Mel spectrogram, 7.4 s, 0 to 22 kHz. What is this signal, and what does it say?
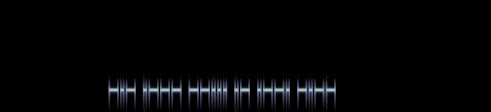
Morse code, heard as a keyed tone, about 28 wpm, 700 Hz. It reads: KJ7APY
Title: USA Call Signs - 6 Characters - 28wpm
